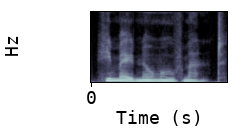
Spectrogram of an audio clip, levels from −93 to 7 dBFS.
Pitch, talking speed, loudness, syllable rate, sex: 155 Hz, 175 wpm, -15 LUFS, 4.8 syllables/s, female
